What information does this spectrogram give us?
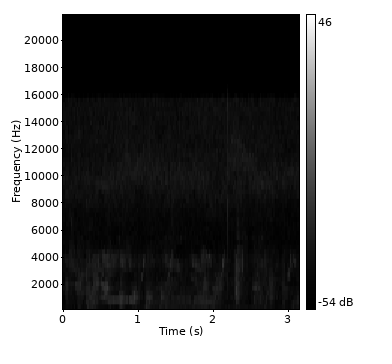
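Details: A Blue light mother hen accompanies her chicks, giving soft, nasal clucks and a rising murmured note, while a few thin chick cheeps sound over a constant low hum.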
